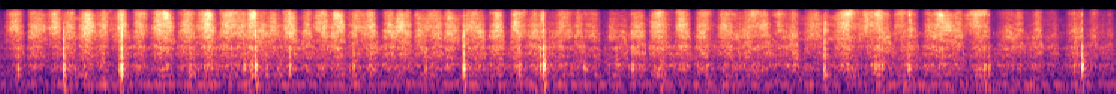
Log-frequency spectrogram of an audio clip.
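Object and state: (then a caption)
Hardcover book cover scratched. Long nails scratch and rub across the front cover of a closed, thick hardcover paper book with a lime-green board cover. The result is a steady, bright, papery scraping that rises and falls in short strokes, with a few sharper clicks standing out along the way.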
